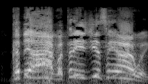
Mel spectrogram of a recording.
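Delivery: loud high complaining shout; angry crowd. Acted. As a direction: demand water angrily.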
